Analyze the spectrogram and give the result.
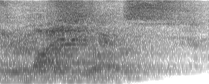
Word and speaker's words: Maedhros: Maedhros.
